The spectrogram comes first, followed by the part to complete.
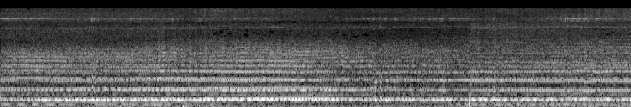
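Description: DJI Spark quadcopter hovering and moving sideways under hand-gesture control, its propellers giving a steady buzzing whine.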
